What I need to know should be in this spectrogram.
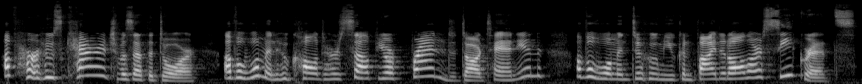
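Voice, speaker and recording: A woman voicing a frantic, loving young woman who is dying, in a high breathless voice. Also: big pitch swings, moderate pace, a bit bright. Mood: overjoyed, urgent.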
